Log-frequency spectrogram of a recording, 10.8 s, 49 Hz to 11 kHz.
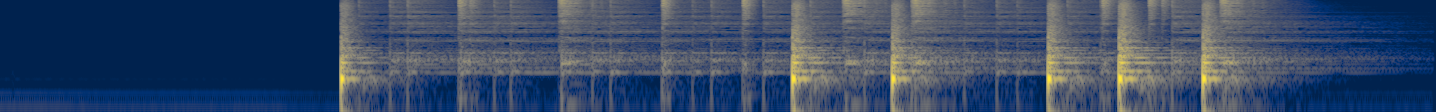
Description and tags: jazz beat using an SPD-20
